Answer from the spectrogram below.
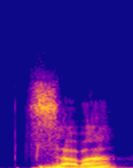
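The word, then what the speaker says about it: צבא: en el original hebreo conflicto es la palabra Saba la del letreo t s a b grande a con acento en la segunda a saaba y grande es la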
